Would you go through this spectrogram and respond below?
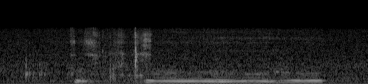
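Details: Aisha, a female Cane Corso, snoring heavily while asleep indoors: after a few soft clicks comes a drawn-out low droning snore lasting nearly two seconds, steady and humming in tone, then quiet.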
